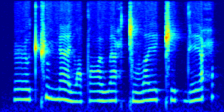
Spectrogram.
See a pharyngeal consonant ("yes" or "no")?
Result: yes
